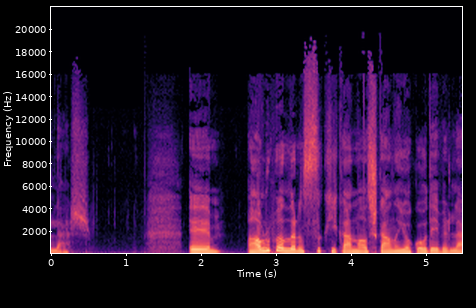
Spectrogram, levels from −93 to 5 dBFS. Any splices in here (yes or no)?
no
